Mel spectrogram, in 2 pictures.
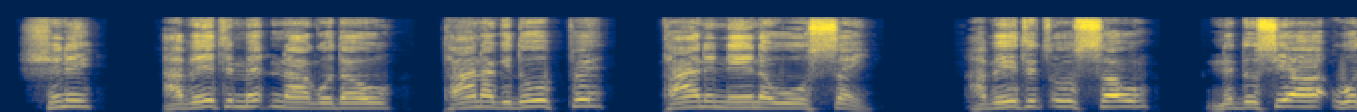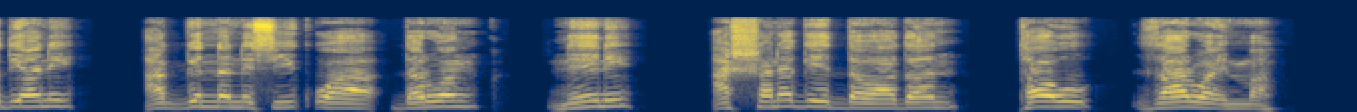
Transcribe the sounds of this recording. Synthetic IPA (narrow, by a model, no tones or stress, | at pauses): ʃɪn | ʔɐbe̞ːt̪ɪmɛɗɪnaːɡɔd̪ɐw | t̪aːnɐɡɪd̪o̞ːpːɛ | t̪aːnɪne̞ːnɐwo̞ːsːɐj | ʔɐbe̞ːt̪̬ɪt͡sʼo̞ːsːɐw | nɛd̪ɔsɪjaːwɔd̪ɪjaːn | ʔɐɡːɛnːɐnːɛsiːkʼʊwaːd̪ɐɾʊwɐn | ne̞ːnɪ | ʔɐʃːɐnɐɡe̞ːd̪ːɐwaːd̪ɐn | t̪ɐw | zaːɾʊwaːɪmːɐ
